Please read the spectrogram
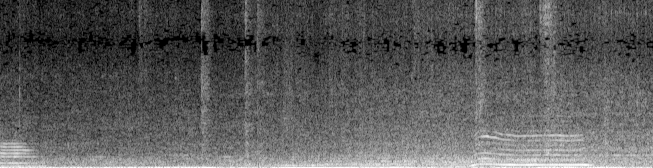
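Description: A car engine running close by, a steady low hum over a noisy outdoor background, with one held tone for about a second near the end.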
